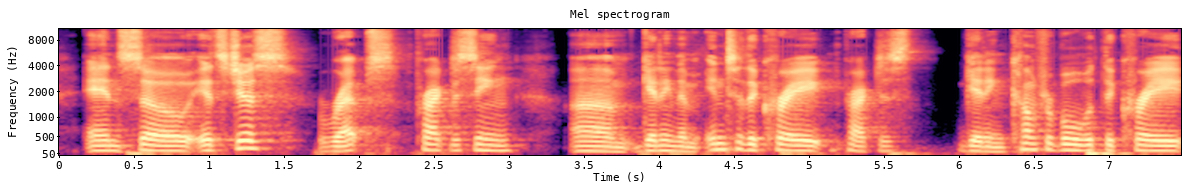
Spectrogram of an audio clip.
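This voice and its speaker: A man with a Californian accent speaks at a medium pitch and a fairly slow pace, his tone bright and sharp and his intonation fairly even. The recording is very clean with a silent background. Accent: Californian American. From San Diego. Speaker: zoo student keeper. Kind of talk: interview.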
